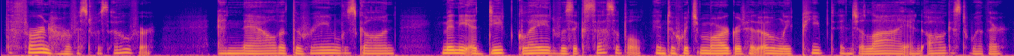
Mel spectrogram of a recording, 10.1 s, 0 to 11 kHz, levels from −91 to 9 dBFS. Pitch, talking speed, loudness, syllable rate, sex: 165 Hz, 170 wpm, -19 LUFS, 5.0 syllables/s, female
